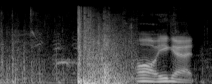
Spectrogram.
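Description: A shotgun fires with a loud blast.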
